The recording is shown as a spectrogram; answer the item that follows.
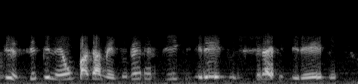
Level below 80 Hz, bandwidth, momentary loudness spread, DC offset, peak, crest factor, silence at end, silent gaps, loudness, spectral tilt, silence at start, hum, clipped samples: -52 dBFS; 4.1 kHz; 16 LU; under 0.1%; -6 dBFS; 18 dB; 0.25 s; none; -23 LUFS; -7.5 dB/octave; 0 s; none; under 0.1%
